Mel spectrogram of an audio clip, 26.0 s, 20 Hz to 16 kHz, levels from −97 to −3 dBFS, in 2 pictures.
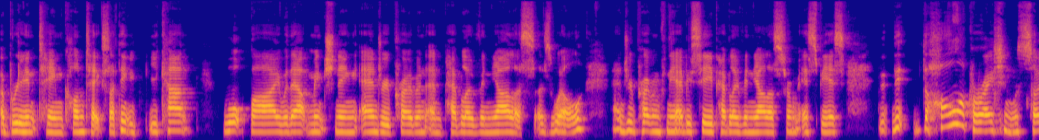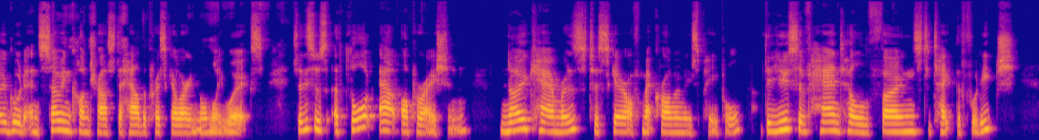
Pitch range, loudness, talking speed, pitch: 170-195 Hz, -22 LUFS, 170 wpm, 175 Hz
